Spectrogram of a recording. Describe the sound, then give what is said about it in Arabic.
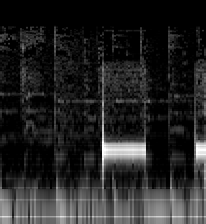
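A telephone busy tone after a call drops: steady, fairly loud beeps about half a second long, separated by short silences, over a low background hum with no one speaking. “قطع الخط”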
